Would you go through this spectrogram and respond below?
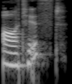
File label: "artist", british english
